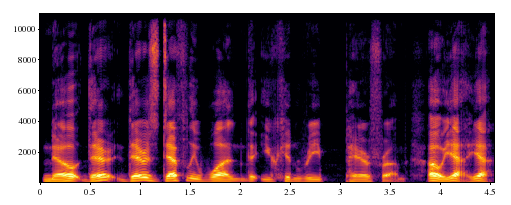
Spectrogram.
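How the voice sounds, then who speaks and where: A man hosting a casual gaming podcast, talking informally and thinking aloud in halting phrases. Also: lowish voice, animated, dry recording, studio quality. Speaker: podcast host.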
